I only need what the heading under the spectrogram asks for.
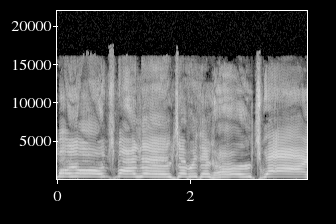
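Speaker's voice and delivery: acted, very high, stretched-out shrieking. Retelling a man who fell and landed on his hip, imitating his screaming. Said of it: "And he's screaming".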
